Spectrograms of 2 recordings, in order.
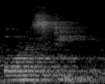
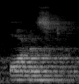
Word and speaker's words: honest: sound sometimes words like honesty okay it starts with a consonant h but h is silent we don't say uh honest we say i am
